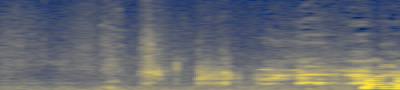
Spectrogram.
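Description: A rooster crowing: one long call that starts about a second in and is still going at the end, with a woman's voice briefly over it near the end.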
